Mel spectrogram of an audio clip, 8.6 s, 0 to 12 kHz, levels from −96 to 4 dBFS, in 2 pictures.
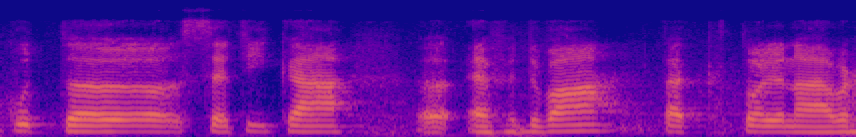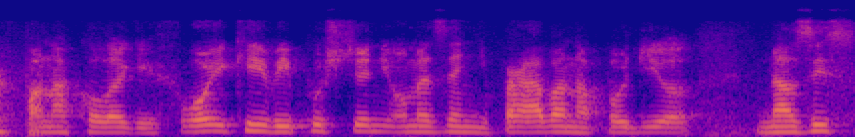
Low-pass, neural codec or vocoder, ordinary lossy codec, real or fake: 7.2 kHz; codec, 16 kHz, 0.5 kbps, X-Codec, WavLM features, trained on Multilingual LibriSpeech; Opus, 32 kbps; fake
